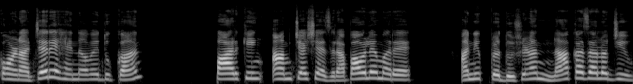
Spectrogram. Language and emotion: Goan Konkani, disgusted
